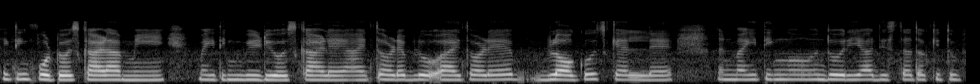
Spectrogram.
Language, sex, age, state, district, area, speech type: Goan Konkani, female, 18-30, Goa, Quepem, rural, spontaneous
